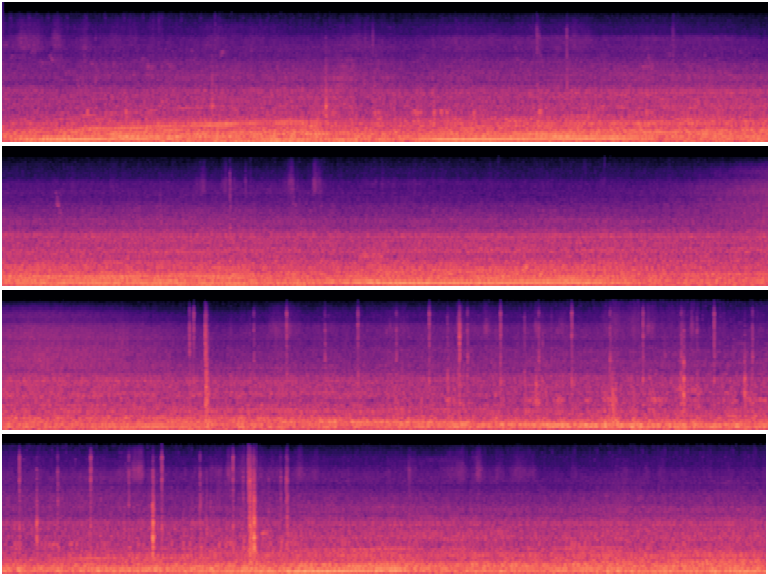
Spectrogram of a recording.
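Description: Car engine running as it drives along, its note climbing and dropping back several times as it accelerates and changes gear, heard from inside an open-top convertible with wind and road noise.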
